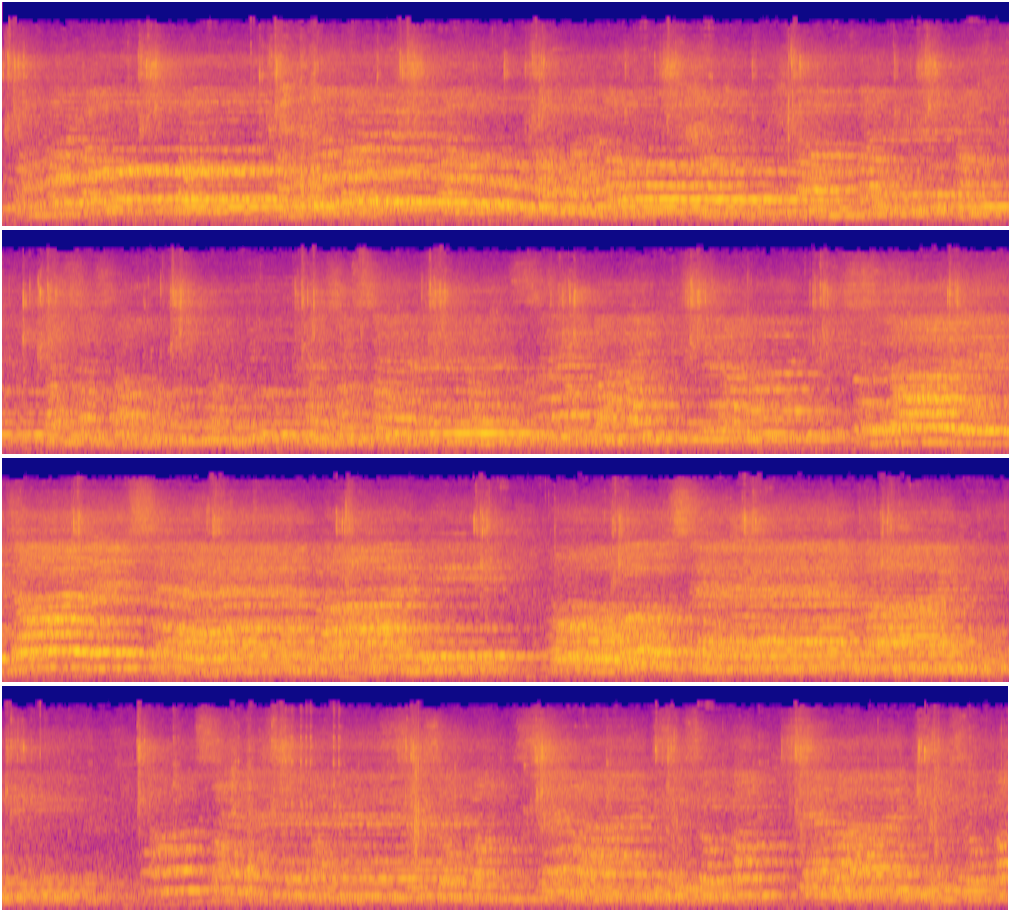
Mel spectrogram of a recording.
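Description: A large high-school choir singing a piece in several parts, beginning right at the start and swelling and easing between phrases.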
